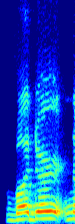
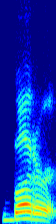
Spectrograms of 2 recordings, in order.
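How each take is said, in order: First: "Butter" said as "budder"; wrong D sound. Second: "butter" as "burr-er"; correct R sound. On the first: Teacher shows the sound it is not, D. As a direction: put a clear D in "Butter". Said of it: "double टी की sound डा की नहीं होती". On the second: Teacher corrects with no, tapped R. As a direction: tap an R in "butter", lower pitch. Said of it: "double टी की sound रा की होती है". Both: Shown as a demonstration.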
